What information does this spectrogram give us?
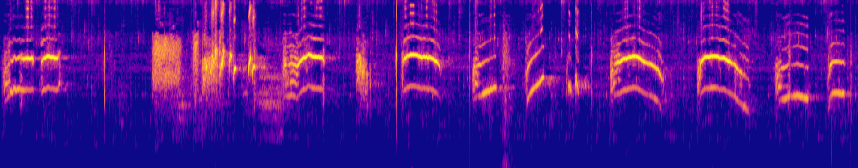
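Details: Female greater green leafbird song, used to provoke another bird into singing: loud, clear arched whistles, often doubled, alternating with harsh, buzzy rasping bursts and quick upslurred notes in a continuous, varied stream.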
